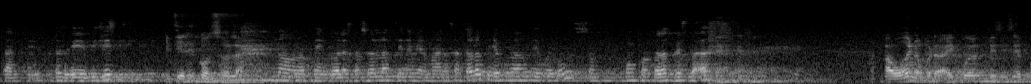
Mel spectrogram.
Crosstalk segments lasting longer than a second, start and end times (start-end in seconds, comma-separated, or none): none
